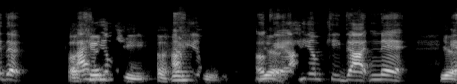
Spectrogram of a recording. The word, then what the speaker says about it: Ahimki: Ahimki.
